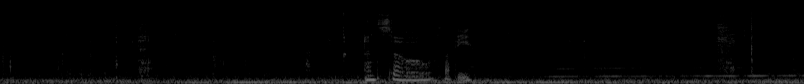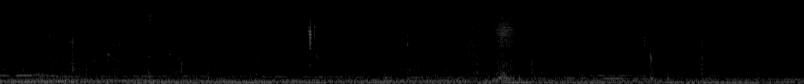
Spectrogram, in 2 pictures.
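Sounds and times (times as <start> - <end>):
chewing crunchy fried food: 0.0 - 16.0
low steady hum: 0.0 - 16.0.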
